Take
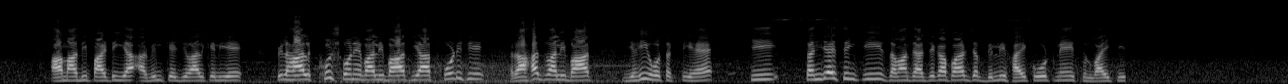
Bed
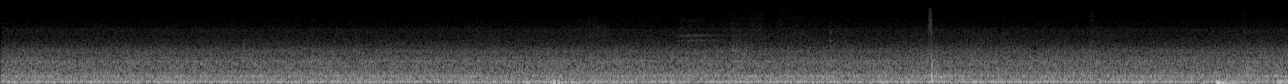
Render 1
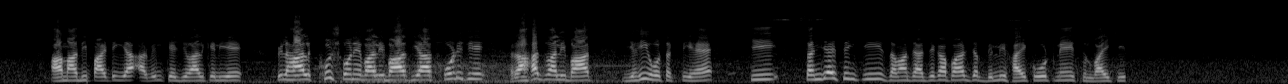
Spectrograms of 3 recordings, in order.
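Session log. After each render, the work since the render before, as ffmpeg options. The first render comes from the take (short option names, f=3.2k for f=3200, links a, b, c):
-filter_complex "[0:a]asettb=1/sr,asplit=3[a][b][c];[a]atrim=end=0.874[d];[b]atrim=start=0.87:end=1.69,asetpts=PTS-STARTPTS,afade=t=in:d=0.004:c=qsin,afade=t=out:st=0.816:d=0.004:c=qsin,acrossover=split=260 2400:gain=0.178 1 0.126[e][f][g];[e][f][g]amix=inputs=3:normalize=0[h];[c]atrim=start=1.686[i];[d][h]acrossfade=d=0.004:c1=hsin:c2=qsin[j];[j][i]acrossfade=d=0.004:c1=qsin:c2=hsin,asettb=1/sr,asplit=3[k][l][m];[k]atrim=end=3.664[n];[l]atrim=start=3.66:end=5.37,asetpts=PTS-STARTPTS,afade=t=in:d=0.004:c=qsin,afade=t=out:st=1.706:d=0.004:c=qsin,asplit=2[o][p];[p]adelay=16,volume=-6dB[q];[o][q]amix=inputs=2:normalize=0,atrim=end_sample=75411[r];[m]atrim=start=5.366[s];[n][r]acrossfade=d=0.004:c1=hsin:c2=qsin[t];[t][s]acrossfade=d=0.004:c1=qsin:c2=hsin,asettb=1/sr,asplit=3[u][v][w];[u]atrim=end=8.124[x];[v]atrim=start=8.12:end=10.04,asetpts=PTS-STARTPTS,afade=t=in:d=0.004:c=qsin,afade=t=out:st=1.916:d=0.004:c=qsin,equalizer=f=4k:t=o:w=1.2:g=-14.5[y];[w]atrim=start=10.036[z];[x][y]acrossfade=d=0.004:c1=hsin:c2=qsin[aa];[aa][z]acrossfade=d=0.004:c1=qsin:c2=hsin"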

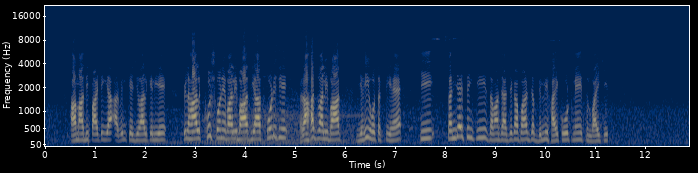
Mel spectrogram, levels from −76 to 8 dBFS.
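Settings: -af anull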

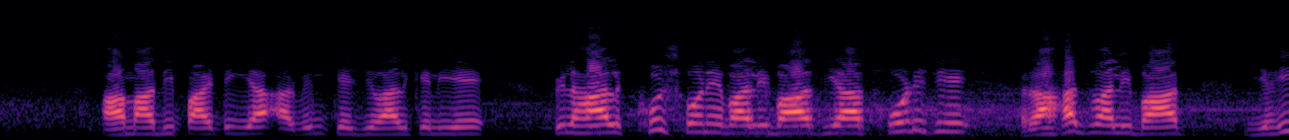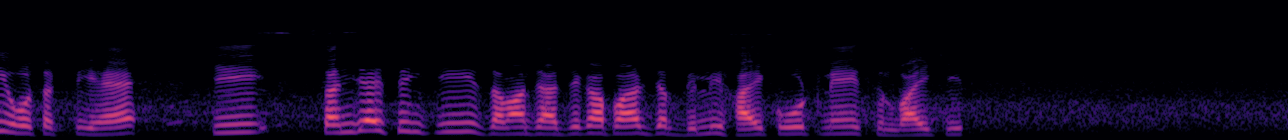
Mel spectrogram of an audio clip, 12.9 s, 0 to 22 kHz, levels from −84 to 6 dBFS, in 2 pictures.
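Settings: -af "highpass=730,highshelf=f=2.2k:g=-11.5"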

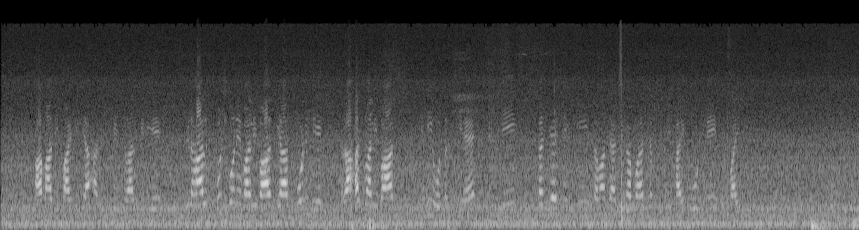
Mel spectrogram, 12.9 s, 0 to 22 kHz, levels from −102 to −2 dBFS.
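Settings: -filter_complex "[1:a]volume=-9.5dB[a];[0:a][a]amix=inputs=2:normalize=0"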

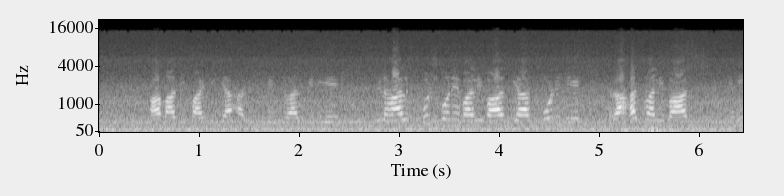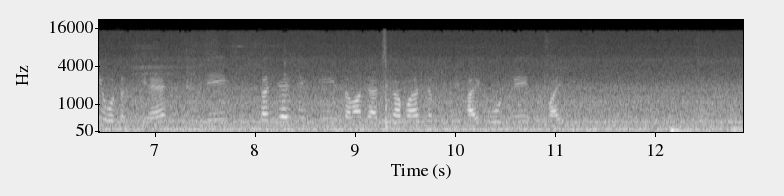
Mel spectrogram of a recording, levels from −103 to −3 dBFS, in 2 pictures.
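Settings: -af "volume=10dB"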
